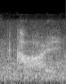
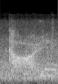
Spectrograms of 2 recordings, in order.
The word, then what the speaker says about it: chi: So in English, this is generally said and referred to as Kai. Kai.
